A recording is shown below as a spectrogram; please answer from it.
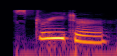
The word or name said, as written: streeter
